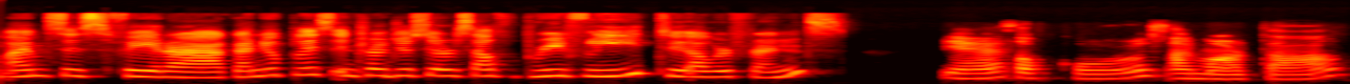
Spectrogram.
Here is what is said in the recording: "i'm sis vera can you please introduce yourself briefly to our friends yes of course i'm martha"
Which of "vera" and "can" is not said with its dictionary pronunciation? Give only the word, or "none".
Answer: vera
